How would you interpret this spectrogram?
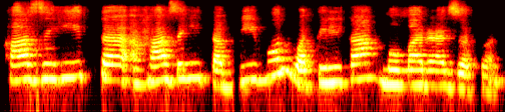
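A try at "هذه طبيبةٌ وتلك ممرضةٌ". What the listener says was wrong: Incorrect. Tha marbuta at the end. Hadihi tabibatun. Mumarrizatun.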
